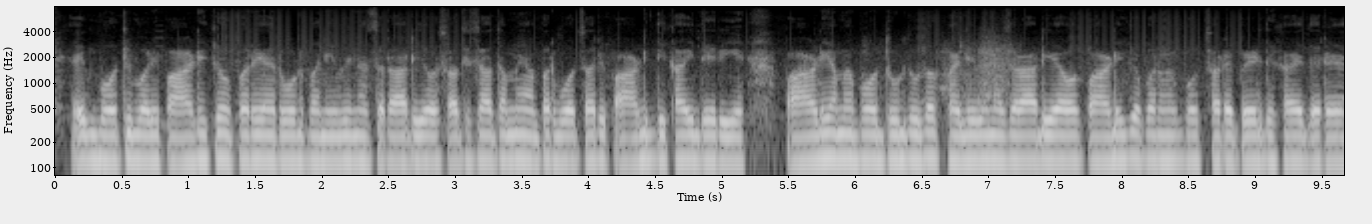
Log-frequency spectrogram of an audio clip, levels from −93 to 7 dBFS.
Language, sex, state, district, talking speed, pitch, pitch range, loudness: Hindi, male, Bihar, Gopalganj, 320 wpm, 120 Hz, 115-120 Hz, -18 LUFS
